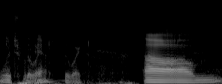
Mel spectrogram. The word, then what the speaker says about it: WEC: What do you say, WEC or do you say WEC? I say I've always just been told it's whack.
